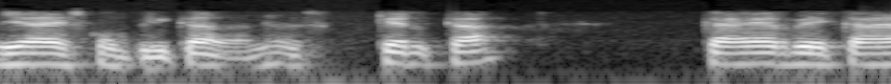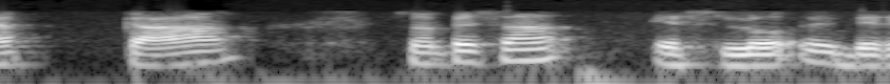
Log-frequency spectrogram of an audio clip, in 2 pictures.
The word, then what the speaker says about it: Krka: De hecho, la pronunciación ya es complicada, ¿no? Es Krka, KRKA, es una empresa de Eslovenia, eslovaca, líder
